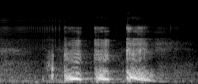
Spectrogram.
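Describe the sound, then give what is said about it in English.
A person who is getting over a cough coughs and clears their throat three times in quick succession, fairly loud, each burst short and rough, with no talking around it. “So I will say beforehand, for the sake of the recording as well, that I have cough.”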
